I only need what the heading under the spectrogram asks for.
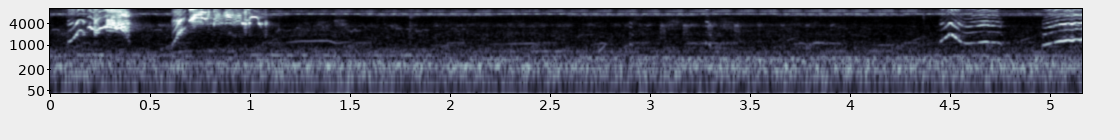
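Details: Abandoned wild newborn monkey calling for its mother: two short, arched, tonal cries close the passage, following earlier harsh sweeping sounds, with a persistent low rumble and high steady whine throughout.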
